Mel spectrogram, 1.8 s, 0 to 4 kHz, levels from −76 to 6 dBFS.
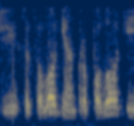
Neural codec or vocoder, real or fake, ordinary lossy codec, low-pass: vocoder, 44.1 kHz, 128 mel bands, Pupu-Vocoder; fake; MP3, 32 kbps; 3.6 kHz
